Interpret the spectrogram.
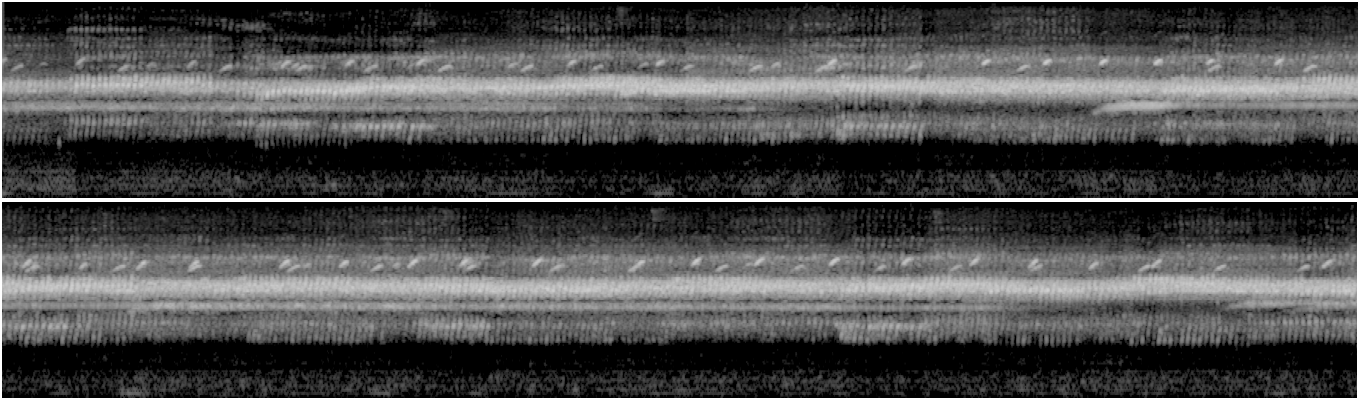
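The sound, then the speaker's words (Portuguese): A dense chorus of frogs croaks continuously, a steady high-pitched trilling drone with rapid pulsing calls layered on top, sustained at even loudness throughout with no voices. “Este é o momento que você vai potencializar o animal de poder que é o sapo.”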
